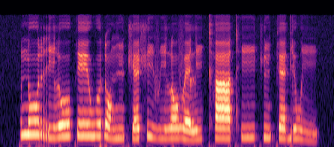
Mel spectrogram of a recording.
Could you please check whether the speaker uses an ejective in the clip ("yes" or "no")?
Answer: no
